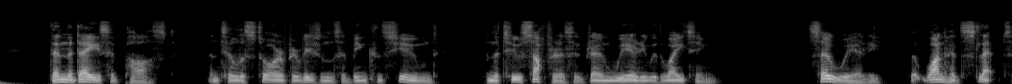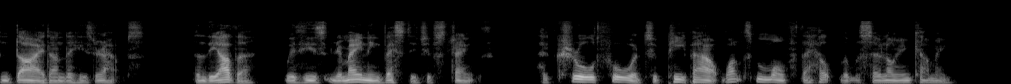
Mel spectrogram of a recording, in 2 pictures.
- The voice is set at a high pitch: No, very low, 90 Hz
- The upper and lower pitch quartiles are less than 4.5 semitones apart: Yes, average, 3.4 semitones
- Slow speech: No, average, 175 wpm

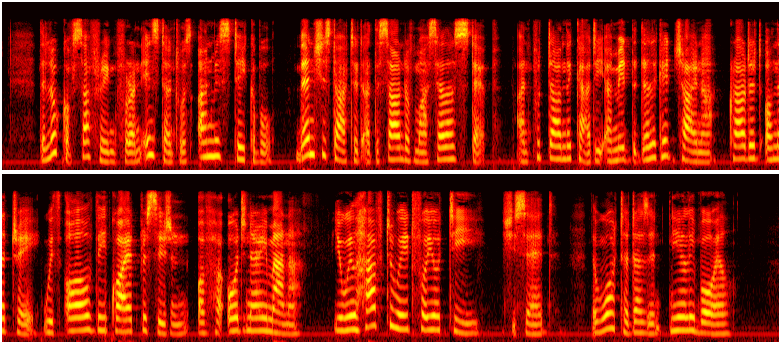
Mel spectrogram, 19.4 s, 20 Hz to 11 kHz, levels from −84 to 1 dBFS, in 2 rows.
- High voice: Yes, high, 235 Hz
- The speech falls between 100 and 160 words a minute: No, average, 170 wpm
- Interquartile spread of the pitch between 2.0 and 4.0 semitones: No, average, 4.5 semitones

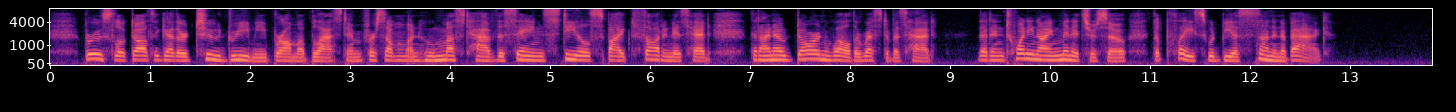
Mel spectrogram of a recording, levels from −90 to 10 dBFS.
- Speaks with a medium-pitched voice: Yes, medium, 180 Hz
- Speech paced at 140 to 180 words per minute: No, fast, 205 wpm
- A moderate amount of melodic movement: Yes, average, 3.2 semitones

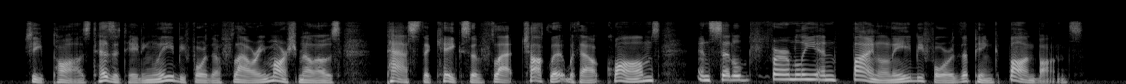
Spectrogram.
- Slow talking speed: Yes, slow, 130 wpm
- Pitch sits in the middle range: No, low, 115 Hz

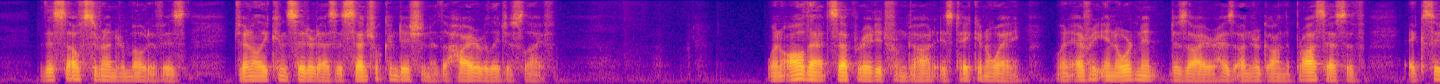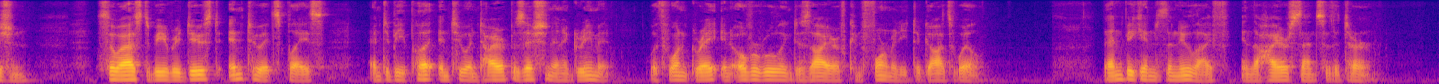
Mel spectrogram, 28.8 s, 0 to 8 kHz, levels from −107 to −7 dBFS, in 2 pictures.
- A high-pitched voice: No, very low, 95 Hz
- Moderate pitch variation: No, narrow, 2.3 semitones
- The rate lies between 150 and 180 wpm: Yes, average, 160 wpm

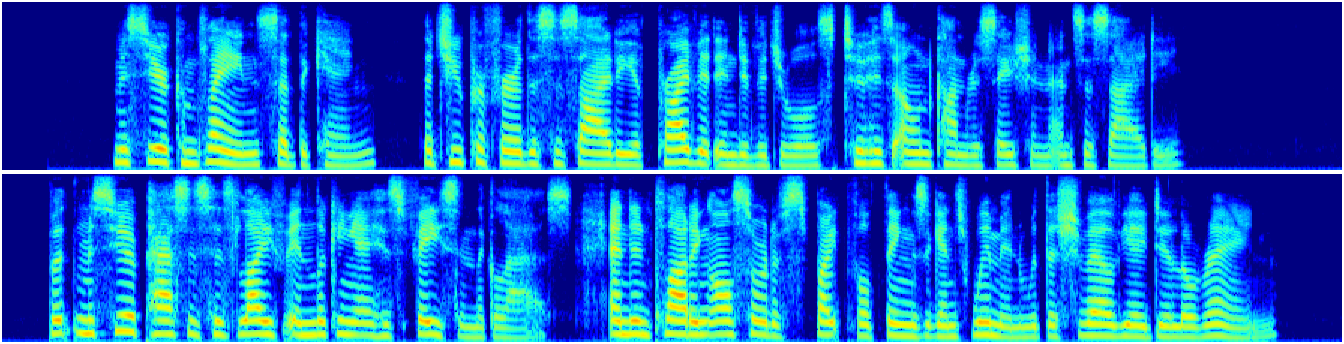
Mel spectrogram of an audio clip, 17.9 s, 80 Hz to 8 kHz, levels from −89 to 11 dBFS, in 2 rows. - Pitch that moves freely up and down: No, average, 3.8 semitones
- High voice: Yes, high, 195 Hz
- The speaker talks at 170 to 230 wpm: No, average, 160 wpm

